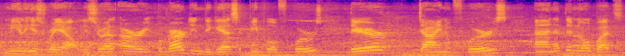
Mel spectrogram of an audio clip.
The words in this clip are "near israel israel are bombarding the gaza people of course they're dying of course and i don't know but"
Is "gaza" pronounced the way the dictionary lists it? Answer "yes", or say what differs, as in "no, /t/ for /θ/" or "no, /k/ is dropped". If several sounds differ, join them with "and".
no, /s/ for /z/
